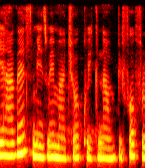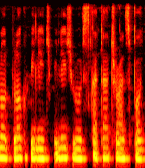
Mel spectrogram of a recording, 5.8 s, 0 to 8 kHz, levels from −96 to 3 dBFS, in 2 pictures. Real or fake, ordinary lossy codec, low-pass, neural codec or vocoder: real; none; 7.2 kHz; none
